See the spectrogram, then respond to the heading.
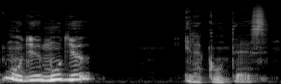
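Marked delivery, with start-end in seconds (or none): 0.0-1.0 high, loud cry of distress; distraught outcry. Acted. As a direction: cry out in horrified despair. Distraught countess reads forged letter.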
